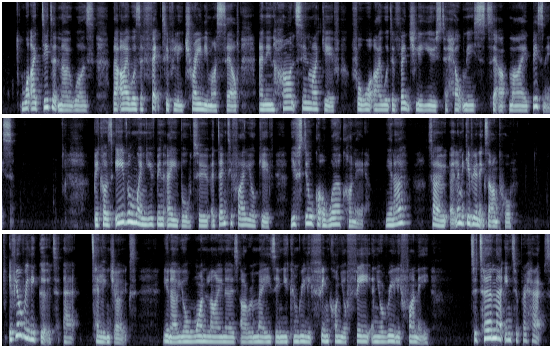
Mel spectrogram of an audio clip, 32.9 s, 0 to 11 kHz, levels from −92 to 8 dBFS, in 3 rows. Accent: British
